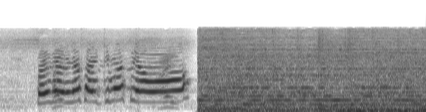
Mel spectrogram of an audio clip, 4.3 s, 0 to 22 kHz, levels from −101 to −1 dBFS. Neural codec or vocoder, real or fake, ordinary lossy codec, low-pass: none; real; none; none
